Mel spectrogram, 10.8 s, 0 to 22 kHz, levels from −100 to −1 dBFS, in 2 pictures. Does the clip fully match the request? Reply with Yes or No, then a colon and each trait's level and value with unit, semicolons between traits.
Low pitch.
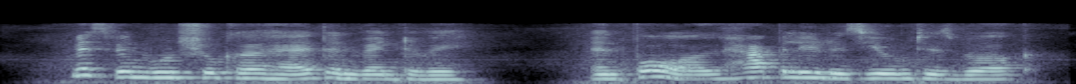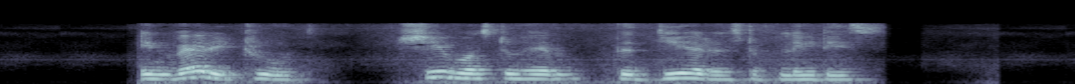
No: medium, 185 Hz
